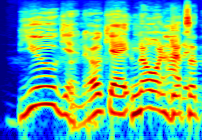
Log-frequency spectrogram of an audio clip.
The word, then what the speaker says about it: Bjugan: Am I saying it right, Bjugan? It's Norwegian. Drop the J. Bjugan. Bjugan.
